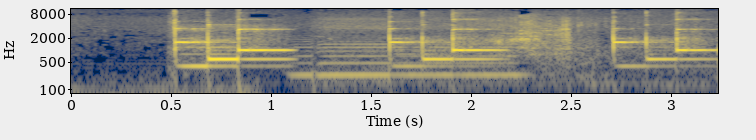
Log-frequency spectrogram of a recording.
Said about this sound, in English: Social media notification on Sally's phone.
